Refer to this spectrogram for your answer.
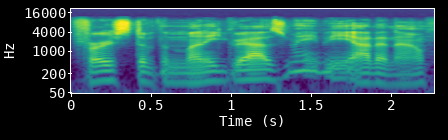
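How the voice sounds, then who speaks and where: Speaking at a fairly quick pace, the man has a bright, sharp tone edged with vocal fry. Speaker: gaming video creator. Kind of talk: tutorial. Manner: halting; casual.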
